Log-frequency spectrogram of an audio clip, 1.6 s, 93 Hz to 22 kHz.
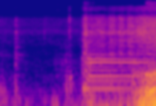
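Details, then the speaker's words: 2024 Porsche 911 Carrera T flat-six being started. A short starter whirr, then the engine fires instantly and swells into a strong, clean rev with no stumble: a normal, healthy start. "oh let's start this thing up"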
